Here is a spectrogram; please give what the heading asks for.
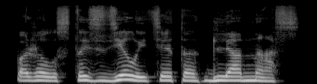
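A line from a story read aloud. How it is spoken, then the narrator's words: Purring. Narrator (Russian): почти промурлыкал он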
